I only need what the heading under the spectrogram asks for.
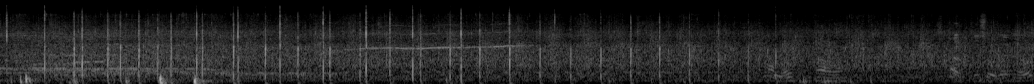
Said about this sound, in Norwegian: Gi en stor applaus til kapteinen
